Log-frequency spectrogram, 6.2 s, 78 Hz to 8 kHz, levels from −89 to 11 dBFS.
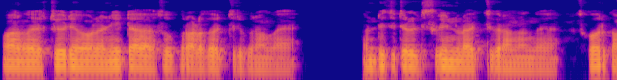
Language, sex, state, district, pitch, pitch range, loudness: Tamil, male, Karnataka, Chamarajanagar, 80 Hz, 75-85 Hz, -19 LUFS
